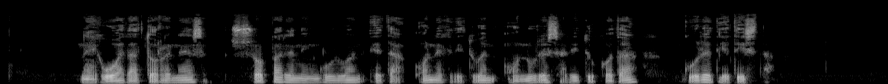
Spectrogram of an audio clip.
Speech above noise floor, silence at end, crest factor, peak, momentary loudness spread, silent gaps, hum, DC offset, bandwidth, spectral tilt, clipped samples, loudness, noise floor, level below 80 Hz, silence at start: 45 dB; 1.15 s; 22 dB; -4 dBFS; 8 LU; none; none; under 0.1%; 11.5 kHz; -5 dB/octave; under 0.1%; -26 LUFS; -70 dBFS; -50 dBFS; 0.8 s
